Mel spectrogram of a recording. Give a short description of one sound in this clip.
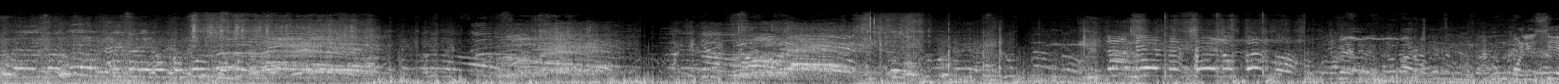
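A crowd of people chatters and chants outdoors.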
